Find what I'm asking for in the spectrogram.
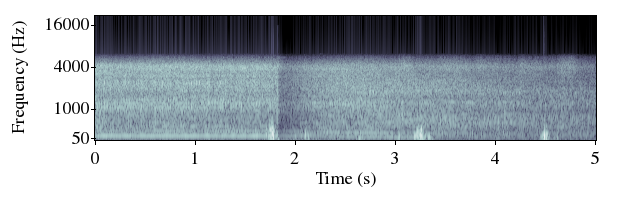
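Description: Even fan whir with a few soft bumps, then a smooth wind-down with no scraping or squeal; bearings sound free and healthy.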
